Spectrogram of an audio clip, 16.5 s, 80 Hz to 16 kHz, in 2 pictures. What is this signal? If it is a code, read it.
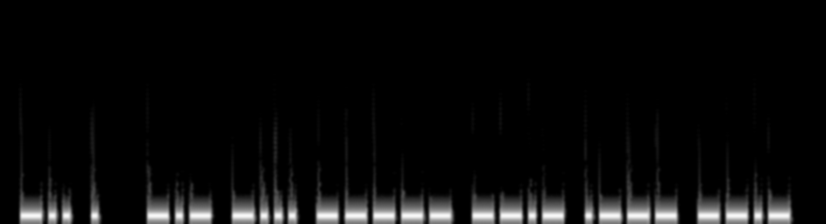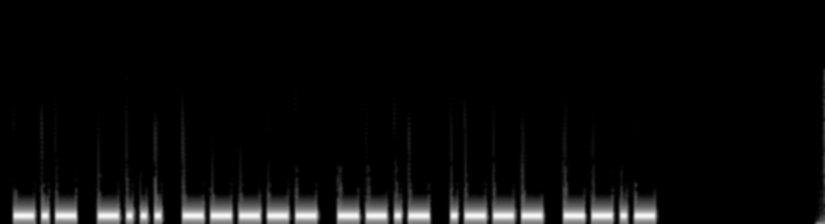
Morse code, heard as a keyed tone, about 17 wpm, 700 Hz. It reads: DE KB0QJQ KB0QJQ
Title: SOTA QSO Practice 17wpm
